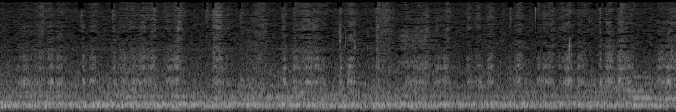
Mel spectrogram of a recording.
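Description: Pen writing on paper during a maths worksheet explanation, a steady close scratching of continuous strokes with no talking.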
